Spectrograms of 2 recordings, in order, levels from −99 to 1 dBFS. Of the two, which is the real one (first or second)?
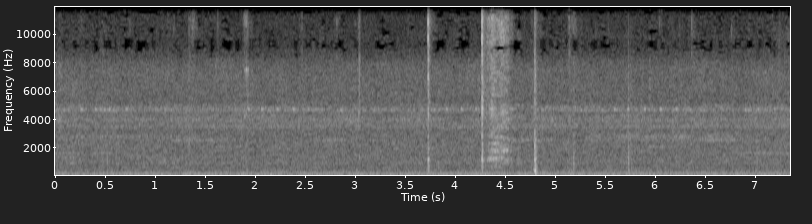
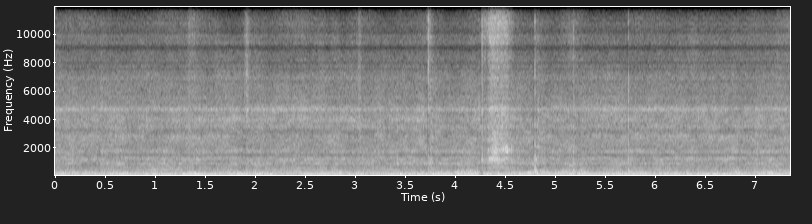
first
